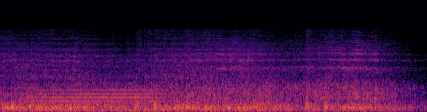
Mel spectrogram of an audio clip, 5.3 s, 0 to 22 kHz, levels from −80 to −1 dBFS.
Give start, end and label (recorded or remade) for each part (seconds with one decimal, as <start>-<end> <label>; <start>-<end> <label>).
0.0-0.5 remade; 0.5-2.8 recorded; 2.8-3.2 remade; 3.2-5.3 recorded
